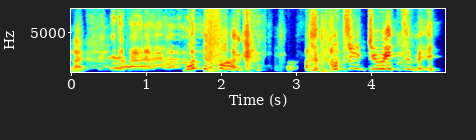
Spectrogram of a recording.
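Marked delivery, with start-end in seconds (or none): 0.8-4.9 high, loud laughing protest; laughing exasperation. Real, not acted. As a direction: beg it to stop through laughter.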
